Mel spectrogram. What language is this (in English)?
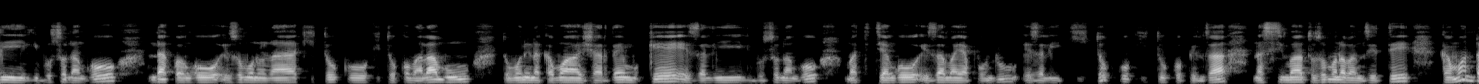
Lingala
